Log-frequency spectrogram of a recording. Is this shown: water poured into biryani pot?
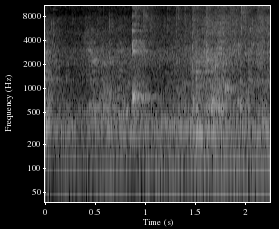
yes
